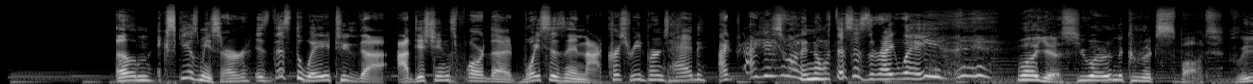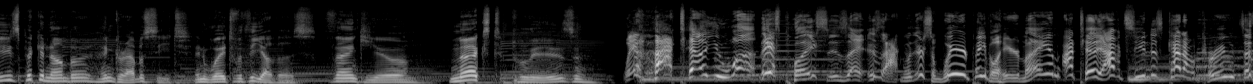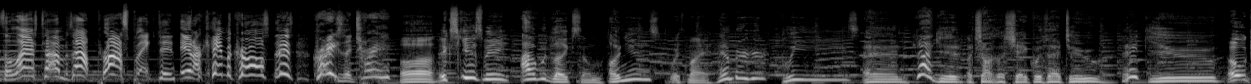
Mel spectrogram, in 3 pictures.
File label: Shy Stuffy Heroic Prospector Animation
